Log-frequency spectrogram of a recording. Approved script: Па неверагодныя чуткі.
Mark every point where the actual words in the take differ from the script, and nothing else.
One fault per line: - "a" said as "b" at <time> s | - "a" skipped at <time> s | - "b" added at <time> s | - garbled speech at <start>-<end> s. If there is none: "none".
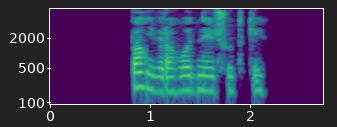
none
